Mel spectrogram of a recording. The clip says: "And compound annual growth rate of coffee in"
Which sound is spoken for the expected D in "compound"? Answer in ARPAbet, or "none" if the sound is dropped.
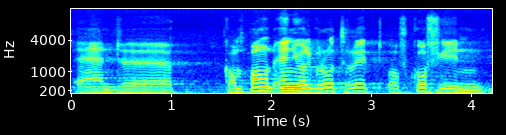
D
